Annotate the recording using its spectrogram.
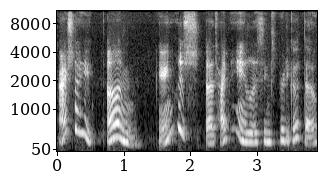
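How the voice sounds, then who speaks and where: With an American accent, a woman speaks in a somewhat breathy voice with lively intonation. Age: 20s. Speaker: crochet livestreamer. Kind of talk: casual livestream chat. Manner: casual, filler-heavy.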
